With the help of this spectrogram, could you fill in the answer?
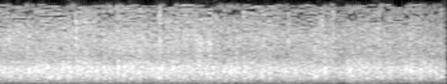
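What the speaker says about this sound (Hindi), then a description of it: "आप तालियां बजाइए आदरणीय नीरज जी के लिए।" Audience applause for a poet at a stage show, a brief burst of dense, steady clapping from a large crowd.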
